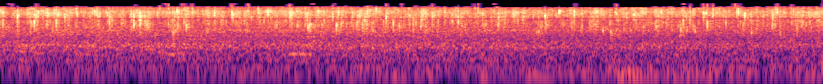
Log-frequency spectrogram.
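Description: Steady rain falling on wet concrete pavement: an even hiss of many small drop impacts.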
